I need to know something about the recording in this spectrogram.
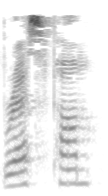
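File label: "BREAST PUMP", English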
